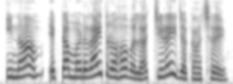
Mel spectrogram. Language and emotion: Maithili, neutral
